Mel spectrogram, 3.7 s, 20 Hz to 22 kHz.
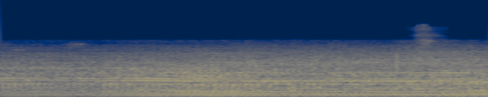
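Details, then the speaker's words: Craftsman 2300 W gas generator, new, stored boxed over a year, just started on choke then switched to run, little regular gas in tank: even steady note, no knocks, misses or surging; runs really quiet and smooth. "It's running. Got only a little bit of gas in there, so but it runs really quiet."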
